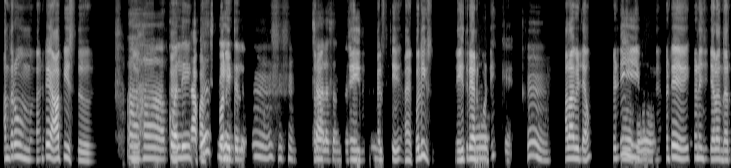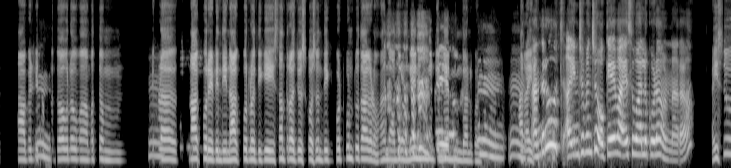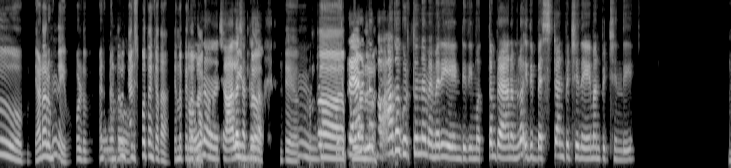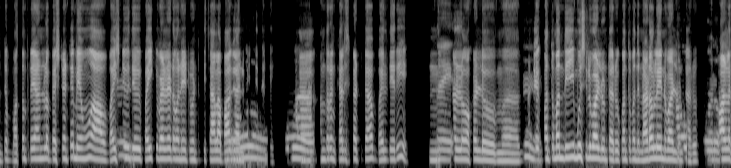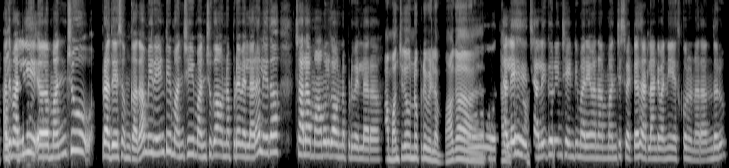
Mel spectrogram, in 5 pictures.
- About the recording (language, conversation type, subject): Telugu, podcast, బృంద ప్రయాణం మరియు ఒంటరి ప్రయాణం నుంచి మీరు నేర్చుకున్న ముఖ్యమైన పాఠాలు ఏమిటి?
- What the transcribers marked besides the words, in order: in English: "కొలీగ్స్"; in English: "కొలీగ్"; distorted speech; giggle; in English: "కొలీగ్స్"; other background noise; horn; in English: "జ్యూస్"; laugh; in English: "రైడ్"; in English: "మెమరీ"; in English: "నైస్"; in English: "స్వెటర్స్"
